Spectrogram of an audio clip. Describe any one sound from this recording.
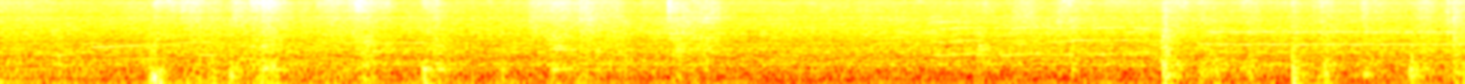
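Objects thud into a cardboard box.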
